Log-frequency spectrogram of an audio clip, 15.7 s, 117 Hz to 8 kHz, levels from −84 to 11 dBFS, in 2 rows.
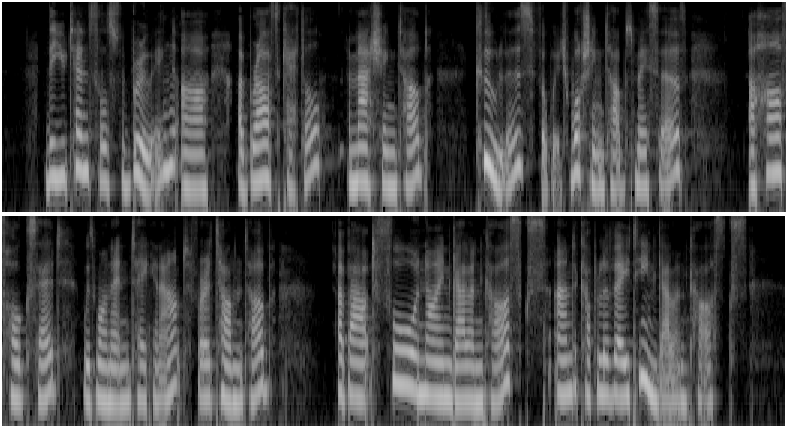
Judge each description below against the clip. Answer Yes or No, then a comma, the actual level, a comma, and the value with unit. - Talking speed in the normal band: Yes, average, 160 wpm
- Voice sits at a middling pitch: No, high, 215 Hz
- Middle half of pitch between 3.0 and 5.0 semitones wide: Yes, average, 3.6 semitones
